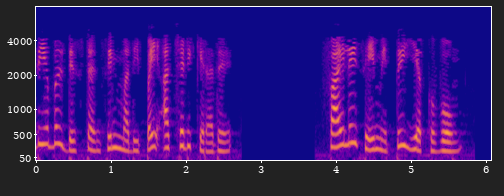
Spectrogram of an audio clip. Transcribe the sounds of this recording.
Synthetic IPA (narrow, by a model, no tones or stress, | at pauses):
ðɪjɐbɯlɖɪsʈɐnsɪnmɐðɪpːɐɪʔɐt͡ʃːɐɽɪkːɪrɐðɯ | fɐɪlɐɪseːmɪt̪ːɯɪjɐkːɯʋoːm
